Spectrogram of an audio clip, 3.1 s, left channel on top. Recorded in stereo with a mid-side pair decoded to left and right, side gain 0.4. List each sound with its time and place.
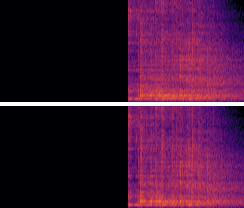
1.6 s crushing: 20° right, 1.5 m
